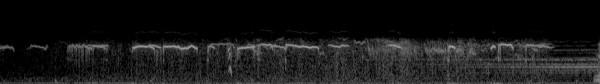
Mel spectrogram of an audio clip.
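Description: Vampire bat squeaking: a rapid string of short, high chirps, each bending up and down, stopping shortly before the end. Steady synthesizer tones come in near the end.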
